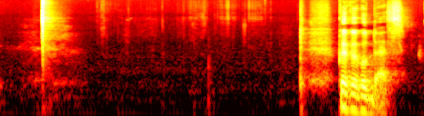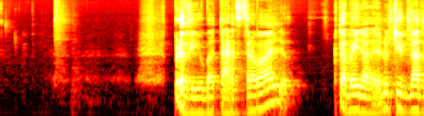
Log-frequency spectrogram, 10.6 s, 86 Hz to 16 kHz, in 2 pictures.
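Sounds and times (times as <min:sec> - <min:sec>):
faint small clicks: 0:00.5 - 0:00.8, 0:05.2 - 0:06.3
lighter being flicked to light up: 0:00.5 - 0:00.8
speech: 0:04.2 - 0:05.1, 0:07.5 - 0:10.6.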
